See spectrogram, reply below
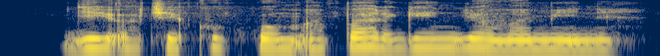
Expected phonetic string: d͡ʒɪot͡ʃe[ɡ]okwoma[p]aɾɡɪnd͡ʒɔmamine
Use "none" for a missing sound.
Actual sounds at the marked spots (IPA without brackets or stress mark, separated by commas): k, p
